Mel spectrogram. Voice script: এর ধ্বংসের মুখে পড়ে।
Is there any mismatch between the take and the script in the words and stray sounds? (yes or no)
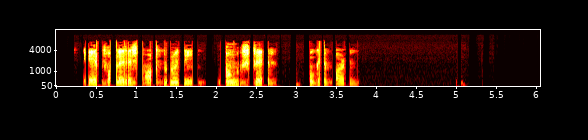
yes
